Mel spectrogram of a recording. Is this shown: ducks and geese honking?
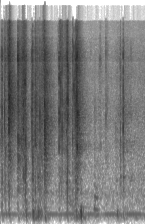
no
